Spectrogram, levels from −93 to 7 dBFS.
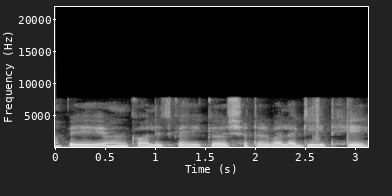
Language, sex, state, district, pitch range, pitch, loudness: Hindi, female, Bihar, Jamui, 215-225 Hz, 220 Hz, -14 LUFS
